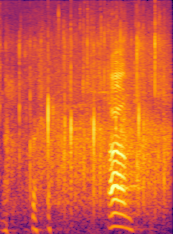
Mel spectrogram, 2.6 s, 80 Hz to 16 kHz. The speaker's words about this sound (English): It's also going to be available in preview for 2013 as well, SharePoint 2013 as well. Now you can applaud.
